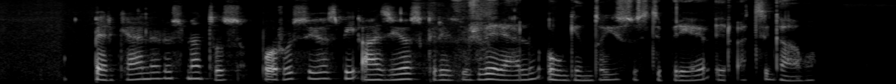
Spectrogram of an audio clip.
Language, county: Lithuanian, Vilnius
